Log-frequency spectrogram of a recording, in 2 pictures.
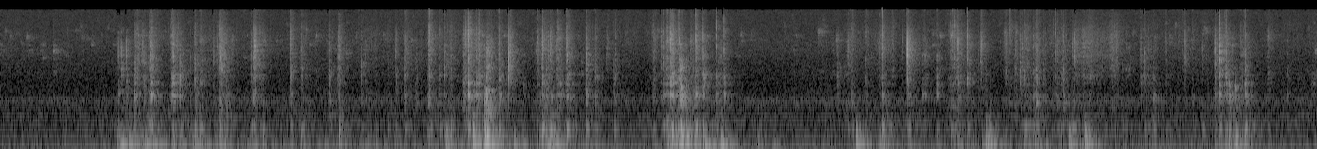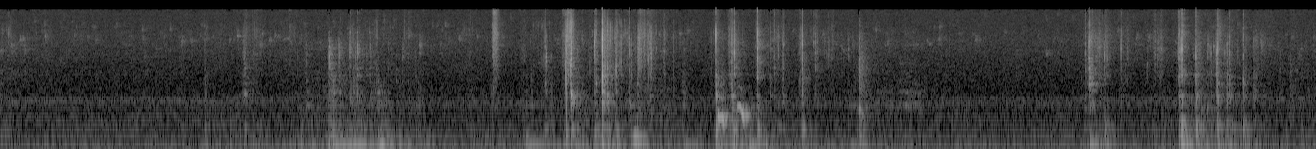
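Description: Bengal kitten's claws scratching and catching on a sisal-rope scratching post as it climbs, in irregular bouts of clicking scratches with soft thuds.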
